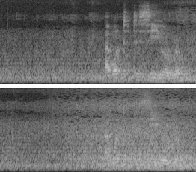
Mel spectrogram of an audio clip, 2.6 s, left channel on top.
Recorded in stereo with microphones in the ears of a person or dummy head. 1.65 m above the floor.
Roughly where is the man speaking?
Right.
